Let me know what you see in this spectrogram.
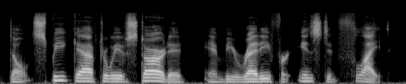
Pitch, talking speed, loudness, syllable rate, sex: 135 Hz, 175 wpm, -19 LUFS, 4.6 syllables/s, male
